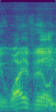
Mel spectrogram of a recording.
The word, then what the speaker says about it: Whiteville: McLaughlin is from North Carolina, from Whiteville, which he says they pronounce really Wyville here.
